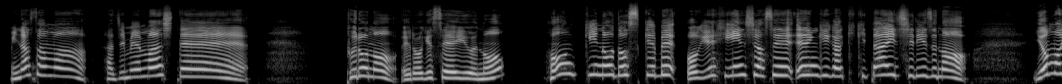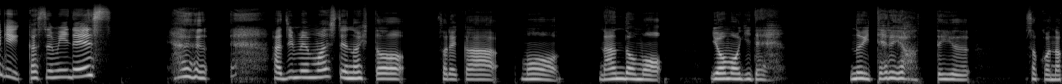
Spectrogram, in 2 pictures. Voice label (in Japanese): フリートーク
